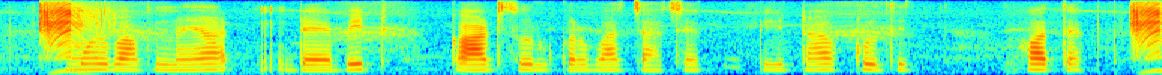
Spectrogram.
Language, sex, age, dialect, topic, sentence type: Magahi, female, 41-45, Northeastern/Surjapuri, banking, statement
